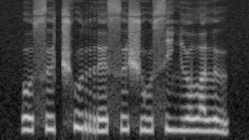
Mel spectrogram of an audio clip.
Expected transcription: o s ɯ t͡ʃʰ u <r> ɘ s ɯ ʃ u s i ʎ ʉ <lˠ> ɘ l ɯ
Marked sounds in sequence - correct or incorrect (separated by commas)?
correct, correct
